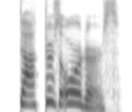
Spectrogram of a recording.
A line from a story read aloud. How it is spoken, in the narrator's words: she yelled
